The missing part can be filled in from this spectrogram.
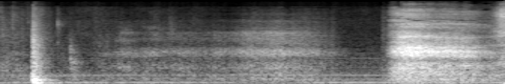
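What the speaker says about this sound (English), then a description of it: "That was one of my cats up in my ceiling" Thumping and scrabbling from a cat moving around up inside a house ceiling, with a sharp knock near the start, then faint rustling and a louder broadband scratching burst at the end.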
